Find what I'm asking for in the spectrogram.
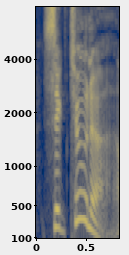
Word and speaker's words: Sigtuna: Sigtuna.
